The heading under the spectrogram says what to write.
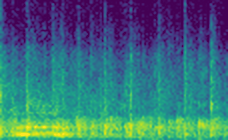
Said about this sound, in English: Okay, can we do like a quick poll of the room? Clap if you're looking for a job at a podcast company. Clap if you're not looking for a job at a podcast company.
